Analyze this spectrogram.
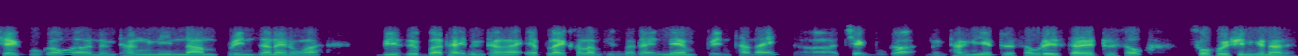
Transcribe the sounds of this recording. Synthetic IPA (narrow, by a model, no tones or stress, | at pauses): t͡ʃek̚buɡawnɯŋtʰaŋninampɾin̚zanajnɔŋa | bizɯbatʰajnɯŋtʰaŋaʔeplajkʰalampʰinbatʰajnempɾintʰːanaj | t͡ʃek̚buɡanɯŋtʰaŋniedɾesawɾezistaɾedɾesaw | sɔpʰɔjpʰinɡɯnaɾe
